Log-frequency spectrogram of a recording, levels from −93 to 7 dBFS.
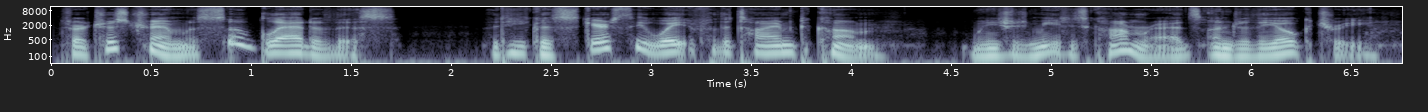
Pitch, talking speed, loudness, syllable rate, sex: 130 Hz, 240 wpm, -19 LUFS, 5.6 syllables/s, male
